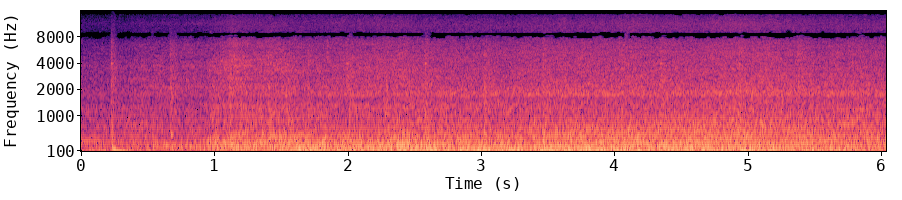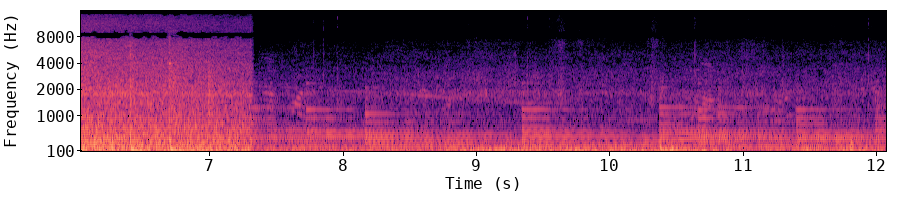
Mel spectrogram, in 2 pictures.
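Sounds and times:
waves breaking against rocks: 0.0s - 7.4s
whitewater rushing: 0.0s - 7.4s.

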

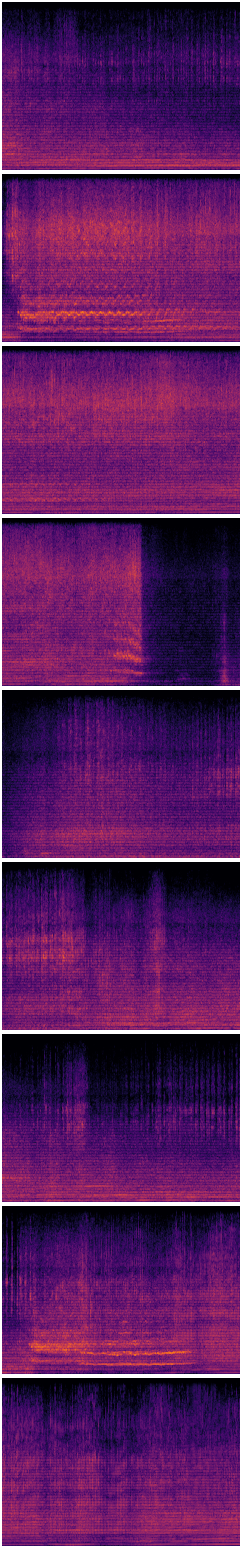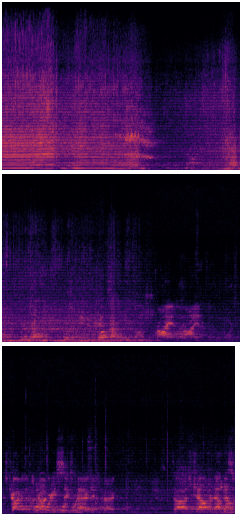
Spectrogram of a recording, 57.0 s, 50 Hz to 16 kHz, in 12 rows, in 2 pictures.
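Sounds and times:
engines idling and blipping: 0.0s - 12.8s
tyre squeal: 4.9s - 11.4s, 16.4s - 17.3s, 33.8s - 37.3s, 45.2s - 46.1s
car engine revving: 18.5s - 45.6s, 46.5s - 50.7s.

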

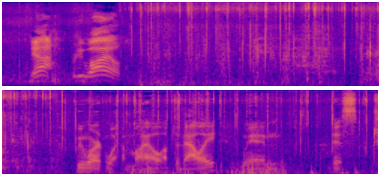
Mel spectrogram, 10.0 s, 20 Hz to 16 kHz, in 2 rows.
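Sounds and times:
campfire crackling and popping: 0.0s - 10.0s.

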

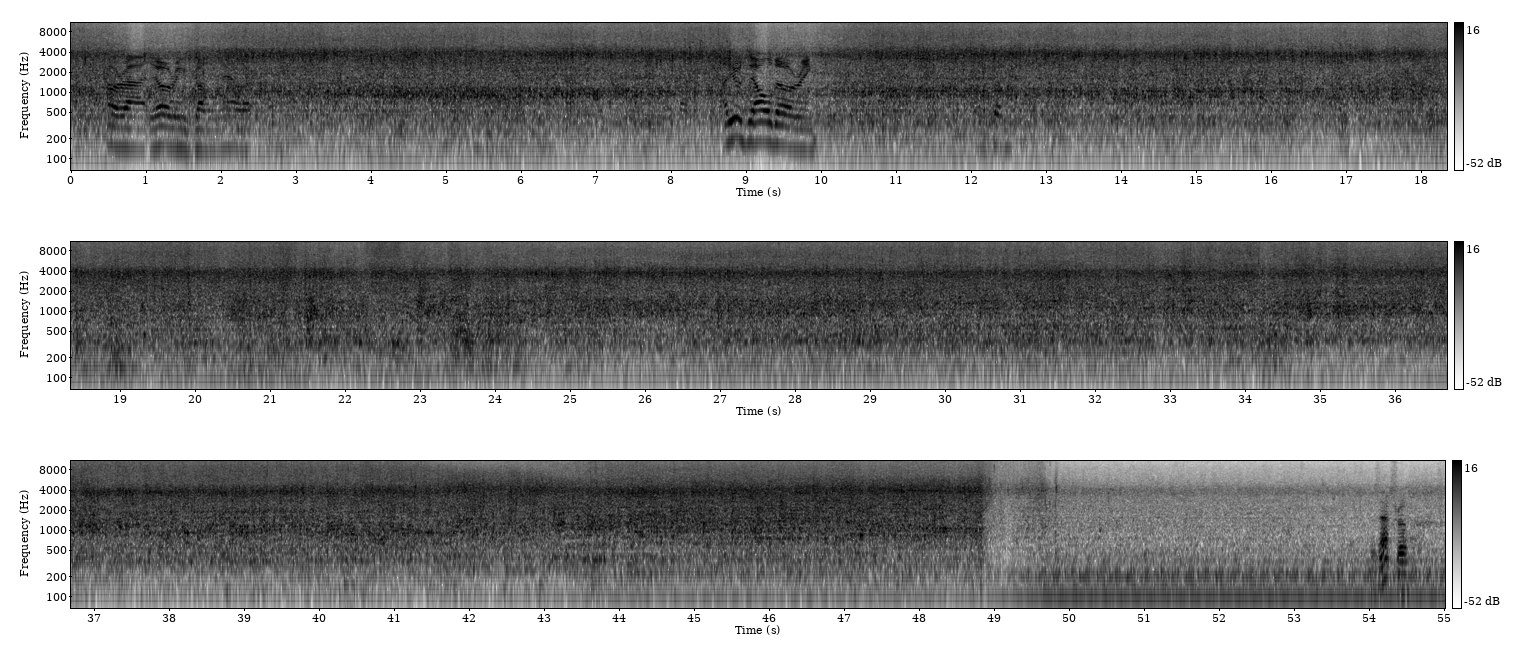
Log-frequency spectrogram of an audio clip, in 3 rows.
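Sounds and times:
water gushing onto concrete: 0.0s - 49.9s.

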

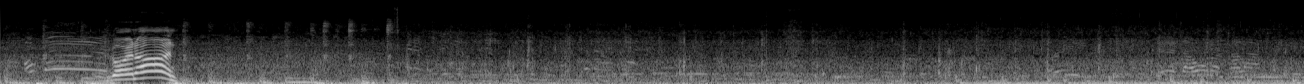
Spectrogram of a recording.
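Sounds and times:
faint music: 0.0s - 13.0s
outboard boat engine: 0.0s - 13.0s
water rushing: 0.0s - 13.0s
faint voices: 3.7s - 13.0s.

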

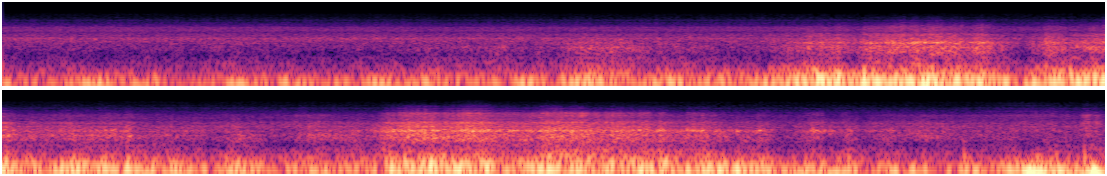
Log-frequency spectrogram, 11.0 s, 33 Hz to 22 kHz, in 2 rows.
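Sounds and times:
wind buffeting microphone: 1.9s - 11.0s.

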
